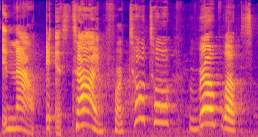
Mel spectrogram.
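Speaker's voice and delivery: loud, slow show announcer. Acted. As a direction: announce the show title big.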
